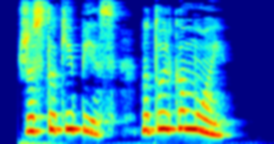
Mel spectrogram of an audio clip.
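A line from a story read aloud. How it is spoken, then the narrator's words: Deranged moaning. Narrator (Russian): Стонала, окончательно сойдя с ума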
